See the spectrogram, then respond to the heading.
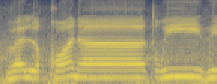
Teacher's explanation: جب را کے نیچے زیر ہوگی تو را باریک پڑھی جائے گی · قاف کو بھی پر پڑھنا ہے، طا کو بھی پر پڑھنا ہے، اور اس را کو پر پڑھنا ہے اور اس را کو باریک پڑھنا ہے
